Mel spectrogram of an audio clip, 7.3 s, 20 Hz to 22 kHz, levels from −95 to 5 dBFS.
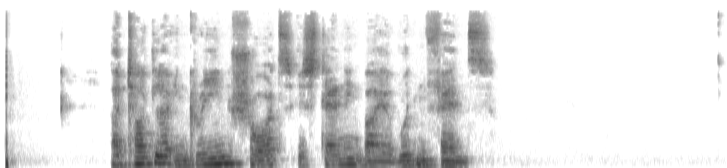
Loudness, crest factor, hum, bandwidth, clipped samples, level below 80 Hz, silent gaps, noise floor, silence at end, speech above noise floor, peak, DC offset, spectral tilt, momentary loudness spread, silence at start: -27 LUFS; 20 dB; none; 16 kHz; under 0.1%; -60 dBFS; none; -88 dBFS; 2.35 s; 61 dB; -8 dBFS; under 0.1%; -5 dB/octave; 7 LU; 1.1 s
